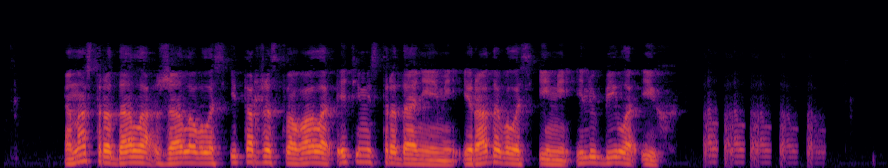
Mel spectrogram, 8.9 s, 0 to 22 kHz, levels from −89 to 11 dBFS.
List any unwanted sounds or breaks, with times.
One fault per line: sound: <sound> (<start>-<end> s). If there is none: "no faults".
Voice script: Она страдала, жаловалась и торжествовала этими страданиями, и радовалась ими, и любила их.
sound: laugh (7.0-8.3 s)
